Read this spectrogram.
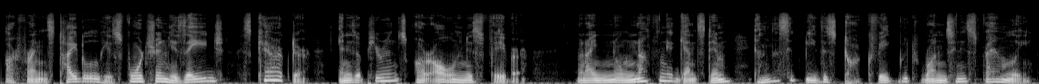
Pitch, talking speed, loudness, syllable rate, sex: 115 Hz, 195 wpm, -18 LUFS, 5.6 syllables/s, male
